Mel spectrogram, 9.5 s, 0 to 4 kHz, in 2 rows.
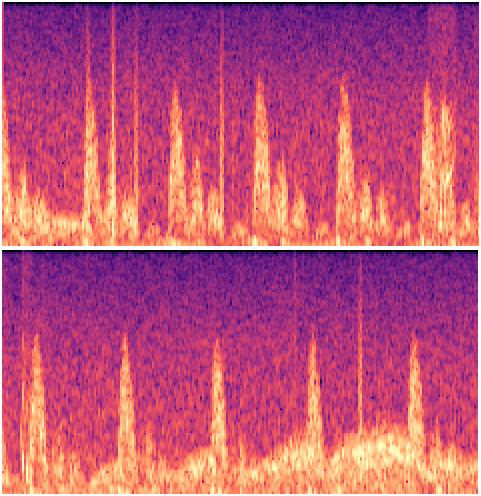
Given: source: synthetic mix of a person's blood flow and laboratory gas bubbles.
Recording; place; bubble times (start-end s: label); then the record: Doppler ultrasound of blood flow; subclavian vein
4.25-4.54 s: bubbles
4.70-4.82 s: bubbles
4.92-5.08 s: bubbles
5.13-5.21 s: bubbles
From the record:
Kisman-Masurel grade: 212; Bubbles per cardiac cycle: several, 3 to 8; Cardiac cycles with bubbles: 1 to 10%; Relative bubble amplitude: moderate (0.250 to 0.450); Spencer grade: 1 (occasional bubble signal discernible with the cardiac motion signal, with majority of cardiac periods free of bubbles); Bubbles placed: anywhere in the cardiac cycle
